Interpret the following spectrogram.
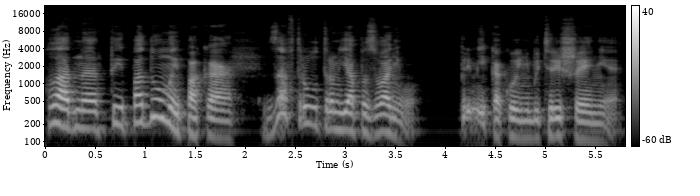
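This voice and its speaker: A man reading an audiobook voices a manipulative young woman who speaks in a cool, flat, matter-of-fact way. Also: a little high, moderate pace. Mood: insistent.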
